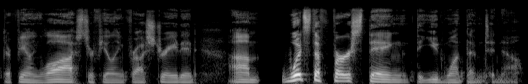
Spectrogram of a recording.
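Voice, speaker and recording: A man's voice: fairly low pitch, a little slow, gravelly, no echo, clean studio sound. An American man hosting a podcast in a casual, chatty style. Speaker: podcast host. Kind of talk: casual chat.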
